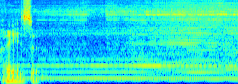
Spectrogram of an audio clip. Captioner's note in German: Schleifgeräusche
